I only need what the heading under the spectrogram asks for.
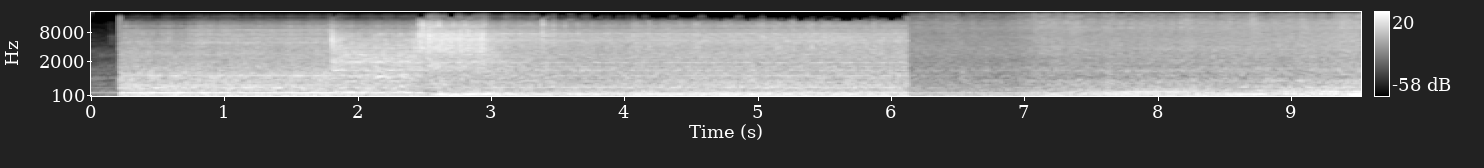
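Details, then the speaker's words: Numbers-matching Mopar 340 V8 on the dyno with an unspecified cam set straight up, pulled at full throttle toward 5,700 rpm: strong, even roar at a steady high pitch, then a clean drop as the throttle closes. Oil pressure good, no noise; healthy. "Sounds good. Oil pressure is good. Wow. At 57, we're still climbing."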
